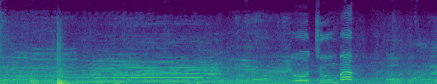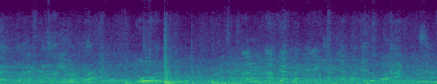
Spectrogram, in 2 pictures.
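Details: Cattle coming down off a truck during unloading give drawn-out lowing moos amid excited human voices, short bursts of shouting, and music in the background.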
